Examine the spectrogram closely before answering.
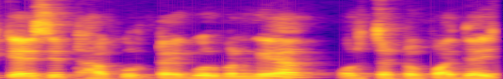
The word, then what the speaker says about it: ठाकुर: बंगाली उच्चारण बंगाली भाषा में इस शब्द का उच्चारण ठाकुर ही किया जाता है।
